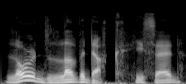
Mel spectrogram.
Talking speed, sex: 195 wpm, male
